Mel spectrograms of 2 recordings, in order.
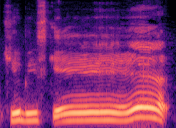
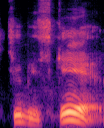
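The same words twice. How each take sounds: First: Drawn-out taunt. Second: Said in the usual way. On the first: Shown as a demonstration.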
